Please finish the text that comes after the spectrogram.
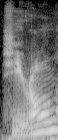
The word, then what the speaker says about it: Chiron: car to the Bugatti Chiron shiron I believe is how you pronounce it this is the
